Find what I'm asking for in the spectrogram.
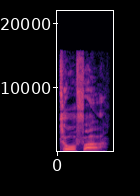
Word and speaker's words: tofa: How do you say goodbye in Samoan? – It's tofa.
